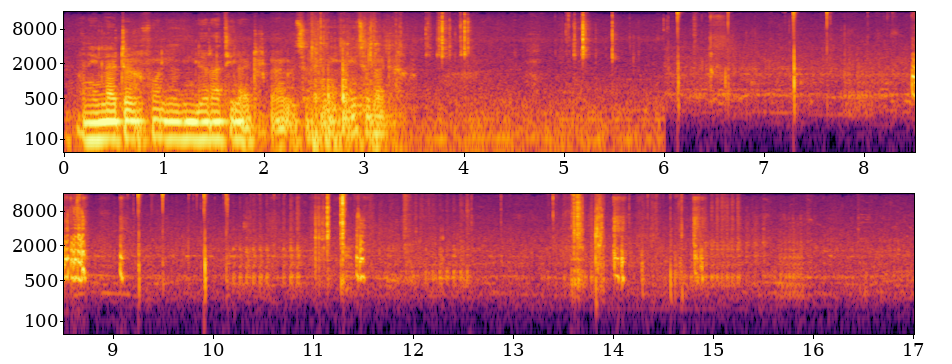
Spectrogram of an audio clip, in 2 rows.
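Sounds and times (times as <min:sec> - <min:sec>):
small tools clicking and snipping wires: 0:02.8 - 0:04.1, 0:05.0 - 0:06.7, 0:11.0 - 0:11.5, 0:13.4 - 0:14.0.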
